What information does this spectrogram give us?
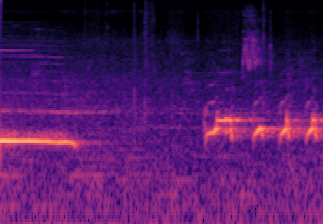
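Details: Zebra dove of the Bangkok type, a lively singer used to prompt other doves to sing: a steady mid-pitched whistled coo fading out, a quiet gap, then quick repeated bubbling coo notes.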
